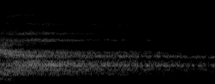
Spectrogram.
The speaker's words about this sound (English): let's take one last really deep breath, the deepest breath you've taken all day, before we say farewell. Inhale. Hold it at the top for a moment. And let it go.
